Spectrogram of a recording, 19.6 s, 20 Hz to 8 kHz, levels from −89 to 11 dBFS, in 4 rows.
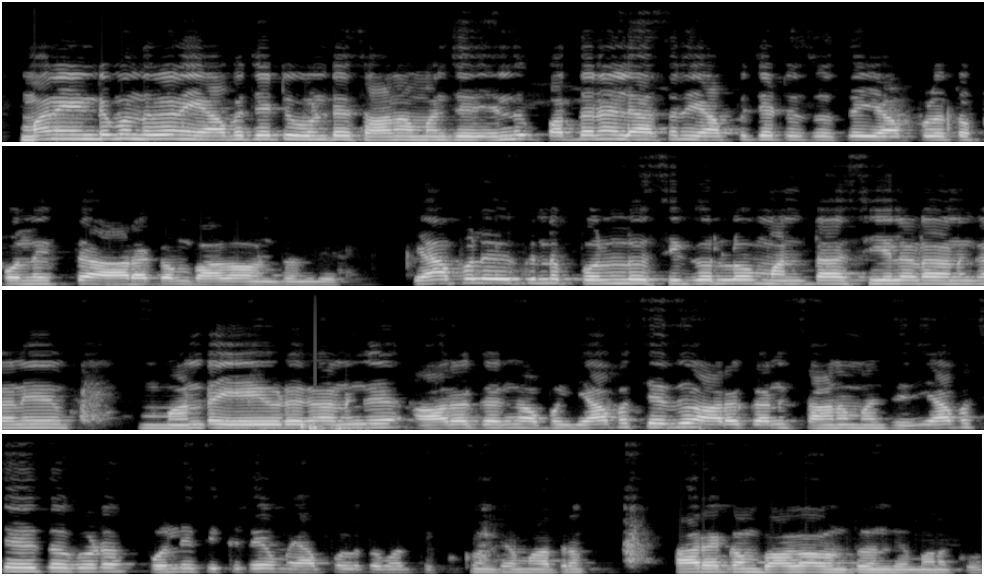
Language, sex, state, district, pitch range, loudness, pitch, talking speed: Telugu, male, Andhra Pradesh, Anantapur, 170-200 Hz, -13 LUFS, 185 Hz, 125 wpm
